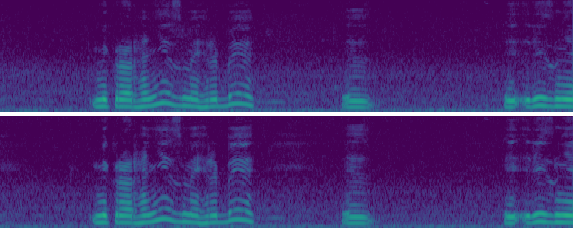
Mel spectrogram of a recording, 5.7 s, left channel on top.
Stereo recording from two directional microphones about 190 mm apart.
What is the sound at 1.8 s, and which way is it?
Speech, 25° right (ahead or behind).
